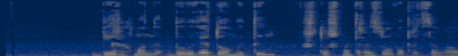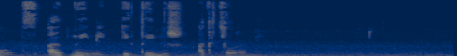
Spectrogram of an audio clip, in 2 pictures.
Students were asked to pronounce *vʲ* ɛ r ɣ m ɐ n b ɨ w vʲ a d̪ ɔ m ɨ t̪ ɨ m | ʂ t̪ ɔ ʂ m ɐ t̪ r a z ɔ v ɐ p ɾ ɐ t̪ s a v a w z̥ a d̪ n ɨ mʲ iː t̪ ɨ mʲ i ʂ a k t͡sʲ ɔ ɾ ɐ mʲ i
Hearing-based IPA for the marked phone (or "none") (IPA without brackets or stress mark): bʲ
